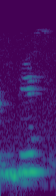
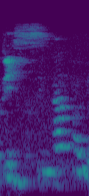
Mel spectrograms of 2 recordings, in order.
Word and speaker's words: this: Nah, kenapa kita membacanya ini pakai D? Kan kita bacakan bukan T, bukan tis, tapi this is the table and this is the door.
